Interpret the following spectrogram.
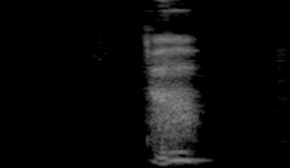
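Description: A man's single short breathy sigh with a brief low voiced sound in it, a little over a second in and lasting about half a second.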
